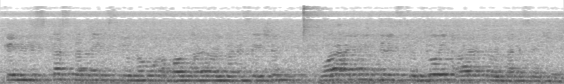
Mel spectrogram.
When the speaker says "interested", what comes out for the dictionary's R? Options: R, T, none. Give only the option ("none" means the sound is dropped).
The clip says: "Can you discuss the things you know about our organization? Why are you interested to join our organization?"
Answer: none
